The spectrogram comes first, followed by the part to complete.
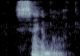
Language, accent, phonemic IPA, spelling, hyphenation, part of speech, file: English, Southern England, /ˈsæɡəmɔː/, sagamore, sa‧ga‧more, noun, LL-Q1860 (eng)-sagamore.wav
- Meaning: Synonym of sachem.: 1. A chief of one or several Native American tribe(s), especially of the Algonquians 2. An eminent member of a group, or an eminent person in society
